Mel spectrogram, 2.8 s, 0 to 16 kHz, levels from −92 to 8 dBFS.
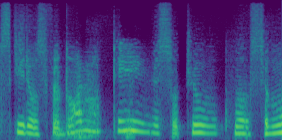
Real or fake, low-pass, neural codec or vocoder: fake; 14.4 kHz; codec, 44.1 kHz, 0.9 kbps, DAC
